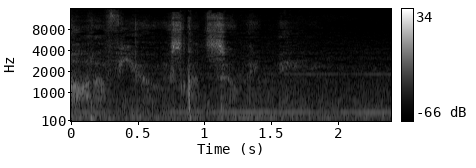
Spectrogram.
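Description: A voice whispering a few words, breathy and unvoiced, over a low steady hum.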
